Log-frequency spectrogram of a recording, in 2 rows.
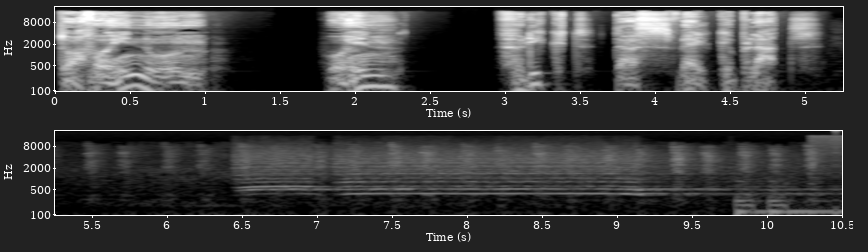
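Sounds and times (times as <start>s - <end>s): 
speech: 0.1s - 1.2s, 1.8s - 2.4s, 3.0s - 5.2s
train rolling past: 5.2s - 10.4s
long steady train whistle: 6.5s - 10.4s.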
